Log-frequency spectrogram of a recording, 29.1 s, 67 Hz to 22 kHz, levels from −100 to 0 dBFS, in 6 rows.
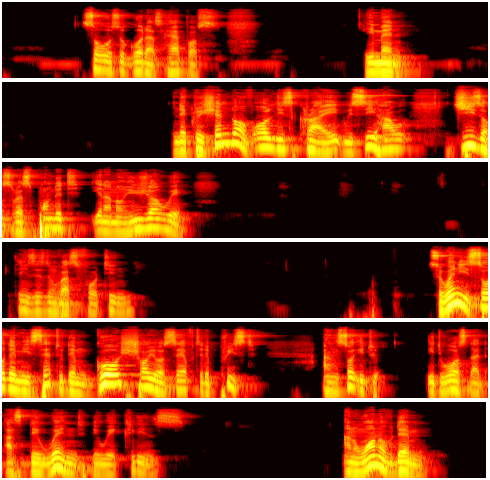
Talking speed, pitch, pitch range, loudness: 125 wpm, 125 Hz, 110-170 Hz, -26 LUFS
